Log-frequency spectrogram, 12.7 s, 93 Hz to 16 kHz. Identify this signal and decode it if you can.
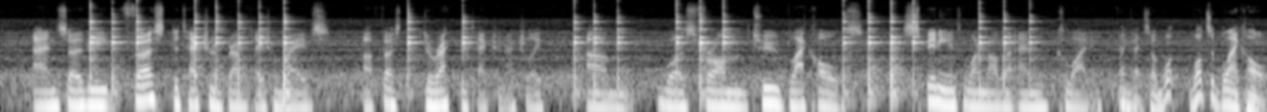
Tap code, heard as taps on glass, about 4 knocks a second, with room echo and speech in English. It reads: PANS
